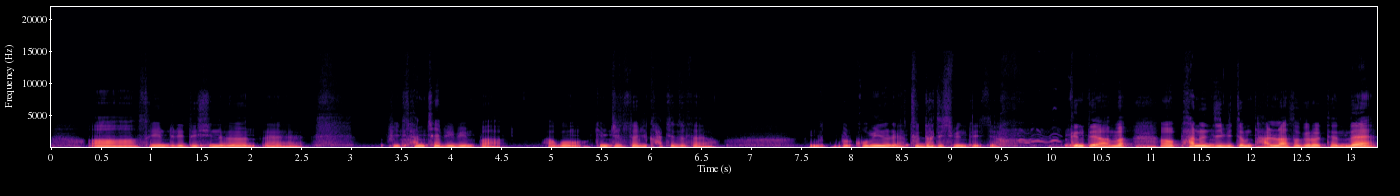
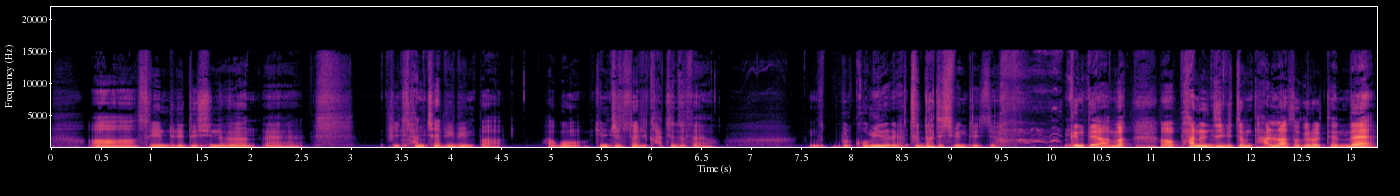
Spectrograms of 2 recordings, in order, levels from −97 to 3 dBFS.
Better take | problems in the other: second | muffled; very; fading above 2 kHz

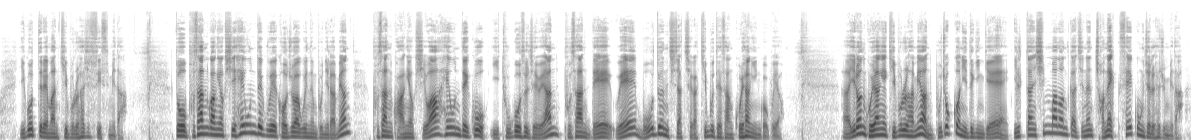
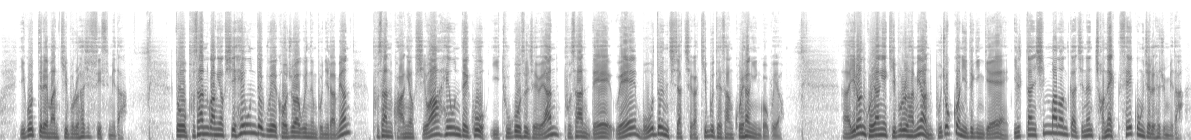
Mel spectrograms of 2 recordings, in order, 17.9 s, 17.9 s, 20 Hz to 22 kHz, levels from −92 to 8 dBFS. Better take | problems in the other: first | distortion; slight; 4% of the sound clipped

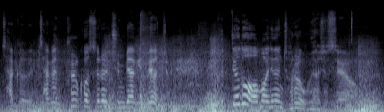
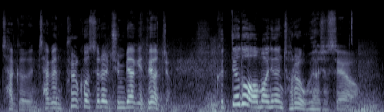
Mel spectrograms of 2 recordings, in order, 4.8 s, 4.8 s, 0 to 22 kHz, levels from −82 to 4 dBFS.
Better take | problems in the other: second | wind noise on the microphone; heavy; 7 dB below the speech; occasional gusts in the second

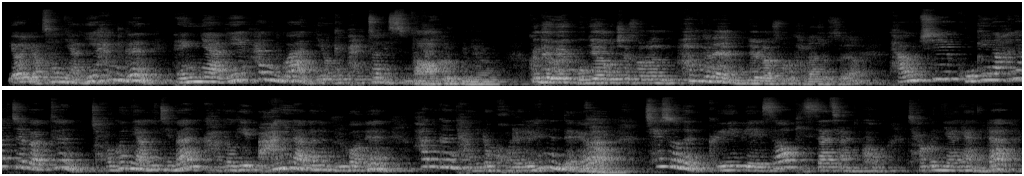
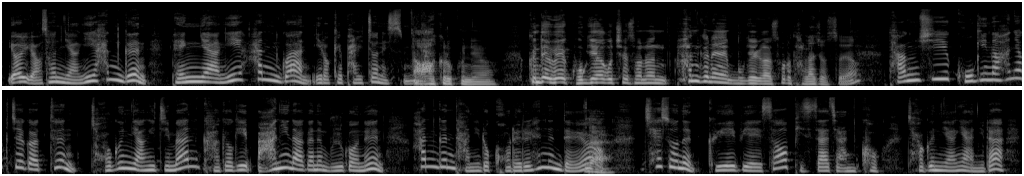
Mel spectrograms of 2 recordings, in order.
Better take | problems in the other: second | off-mic speech; far // room echo; noticeable; dies away in 0.6 s

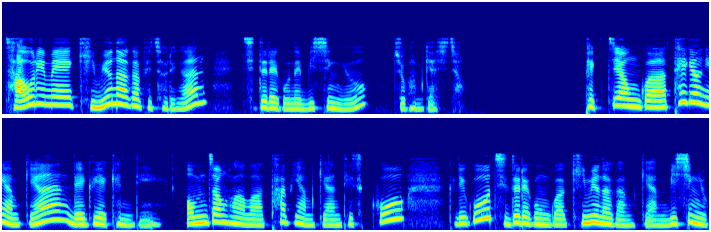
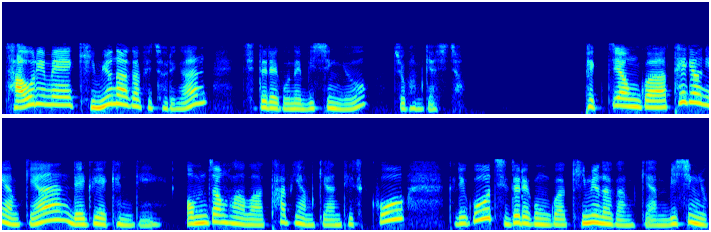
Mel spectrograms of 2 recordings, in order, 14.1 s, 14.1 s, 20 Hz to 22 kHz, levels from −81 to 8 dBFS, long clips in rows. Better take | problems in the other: first | garbled, watery; badly; nothing above 5.5 kHz; slightly in the first

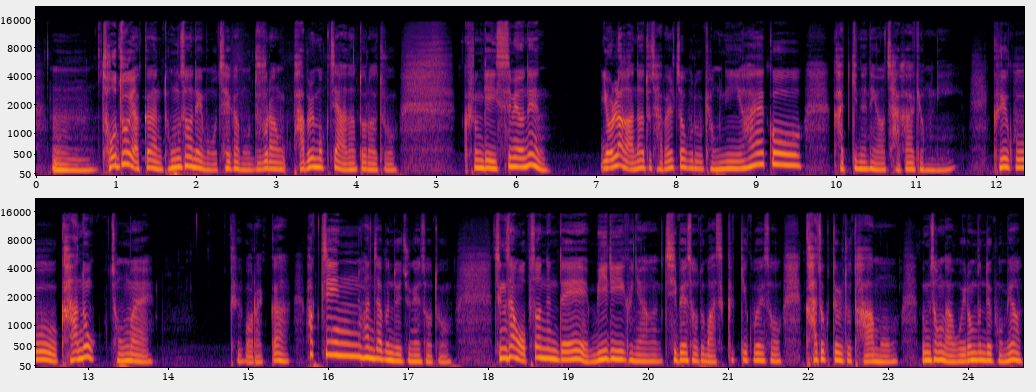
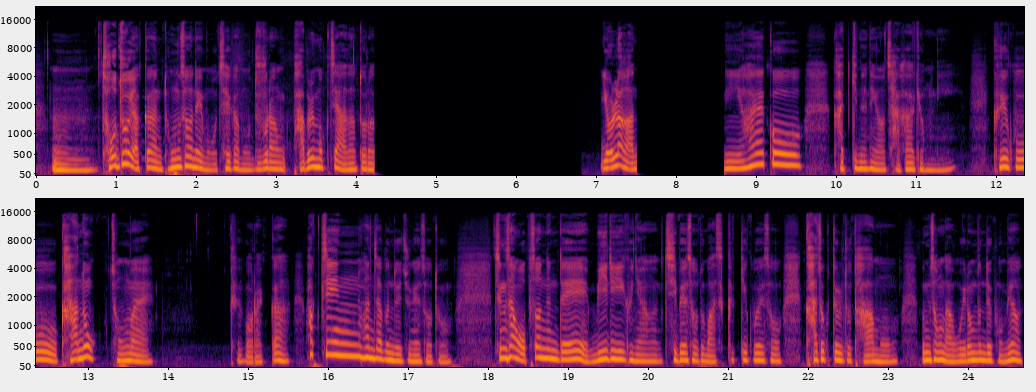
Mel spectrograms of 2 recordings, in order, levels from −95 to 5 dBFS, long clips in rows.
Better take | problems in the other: first | audio cutting out; at 4 s for 2.5 s and at 7.5 s for 1 s

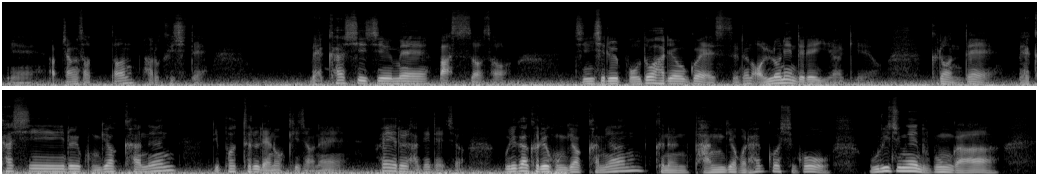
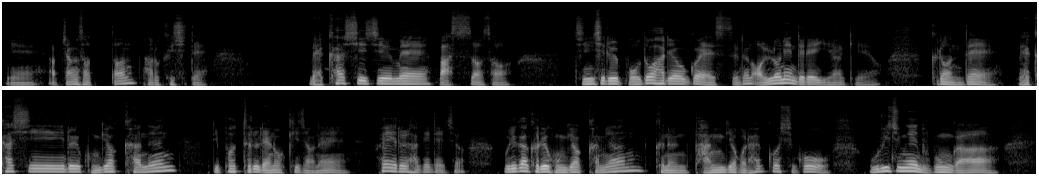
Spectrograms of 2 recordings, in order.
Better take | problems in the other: second | low rumble; noticeable; until 16 s; 20 dB below the speech

